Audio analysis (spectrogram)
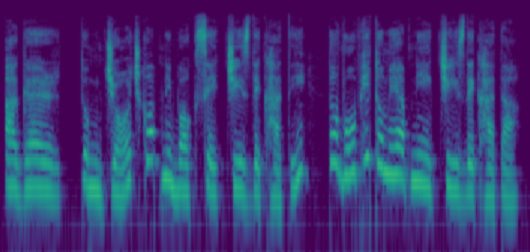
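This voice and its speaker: A woman voicing a kindly, patient mummy pig in a children's cartoon dub, with a gentle motherly manner. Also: medium pitch, sing-song, normal speed, no echo, studio quality.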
